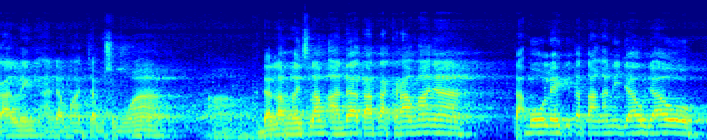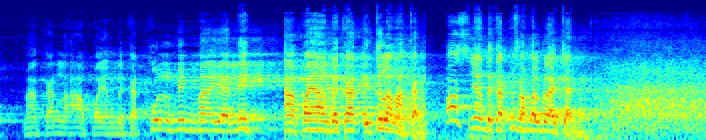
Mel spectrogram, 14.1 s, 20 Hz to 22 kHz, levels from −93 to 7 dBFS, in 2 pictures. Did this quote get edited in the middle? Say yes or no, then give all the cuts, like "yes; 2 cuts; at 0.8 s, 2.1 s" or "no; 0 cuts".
no; 0 cuts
